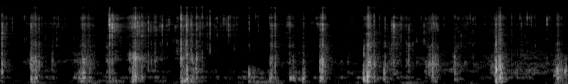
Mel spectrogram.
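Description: A young man chews crunchy food loudly and smacks his lips close to a microphone.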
